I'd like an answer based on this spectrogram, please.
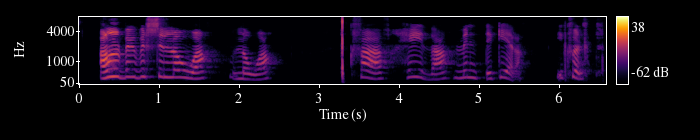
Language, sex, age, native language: Icelandic, female, 11, Icelandic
